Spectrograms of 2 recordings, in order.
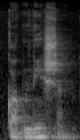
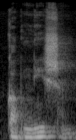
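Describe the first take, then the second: No difference in how they are said.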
